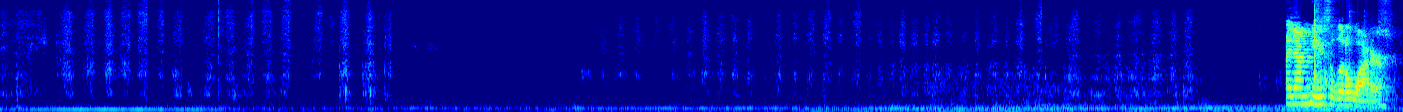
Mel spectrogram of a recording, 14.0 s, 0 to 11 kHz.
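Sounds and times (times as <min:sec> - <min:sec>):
paintbrush brushing on canvas: 0:00.0 - 0:04.0, 0:05.8 - 0:12.2.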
